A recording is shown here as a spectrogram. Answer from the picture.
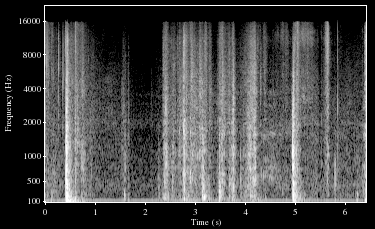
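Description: Cardboard box sets being handled on a wooden tabletop: a knock about half a second in, scattered light taps and rustles, and another knock about five seconds in.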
